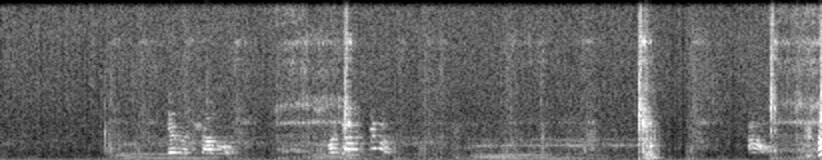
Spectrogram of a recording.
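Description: A zombie groans low and hoarsely nearby.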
